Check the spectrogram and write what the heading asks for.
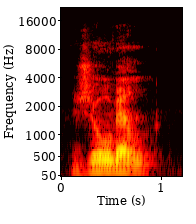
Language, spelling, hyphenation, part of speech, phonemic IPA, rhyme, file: Dutch, zowel, zo‧wel, conjunction, /zoːˈʋɛl/, -ɛl, Nl-zowel.ogg
- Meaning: both, as well as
